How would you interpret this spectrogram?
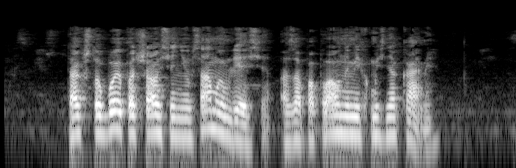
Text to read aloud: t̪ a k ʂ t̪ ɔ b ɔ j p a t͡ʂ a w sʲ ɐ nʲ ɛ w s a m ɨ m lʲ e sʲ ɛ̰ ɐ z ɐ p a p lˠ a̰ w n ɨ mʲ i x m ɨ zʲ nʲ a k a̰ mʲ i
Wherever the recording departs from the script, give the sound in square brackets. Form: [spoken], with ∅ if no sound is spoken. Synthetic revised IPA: t̪ a k ʂ t̪ ɔ b ɔ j p a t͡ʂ a w sʲ ɐ nʲ ɛ w s a m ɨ m lʲ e sʲ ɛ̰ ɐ z ɐ p a p lˠ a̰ w n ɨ mʲ i x m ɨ zʲ nʲ a k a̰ mʲ i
